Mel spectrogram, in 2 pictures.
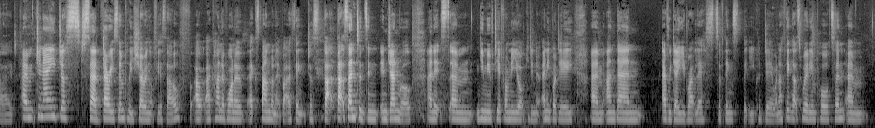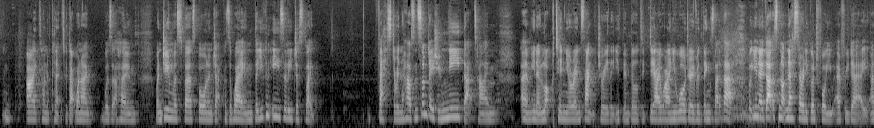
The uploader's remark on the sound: Live Recording. Was recorded in front of a live audience at The Hoxton, Holborn.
